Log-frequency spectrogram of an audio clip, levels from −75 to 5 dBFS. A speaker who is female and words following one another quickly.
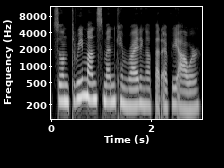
Yes: female; fast, 220 wpm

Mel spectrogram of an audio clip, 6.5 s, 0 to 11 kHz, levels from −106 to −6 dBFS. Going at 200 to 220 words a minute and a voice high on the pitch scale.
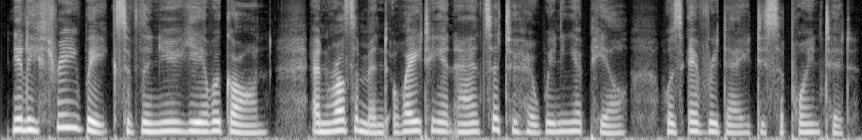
Yes: fast, 205 wpm; high, 210 Hz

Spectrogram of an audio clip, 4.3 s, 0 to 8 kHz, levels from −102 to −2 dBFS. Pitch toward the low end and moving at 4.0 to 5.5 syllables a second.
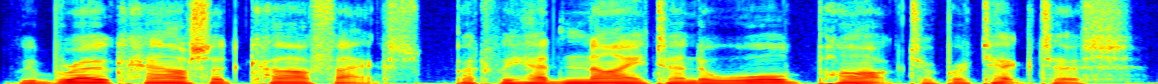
Yes: low, 120 Hz; 5.4 syllables/s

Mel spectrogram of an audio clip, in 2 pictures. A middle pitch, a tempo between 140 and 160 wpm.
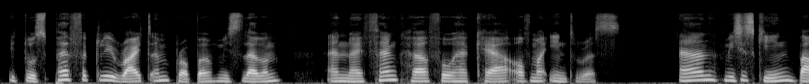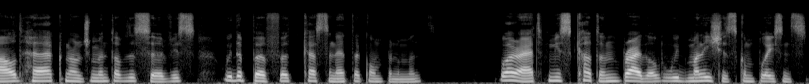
Yes: medium, 155 Hz; average, 145 wpm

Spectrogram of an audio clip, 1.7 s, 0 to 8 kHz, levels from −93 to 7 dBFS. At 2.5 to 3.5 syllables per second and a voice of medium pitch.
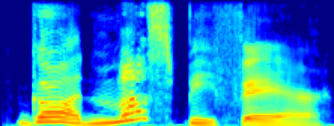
No: 2.9 syllables/s; high, 225 Hz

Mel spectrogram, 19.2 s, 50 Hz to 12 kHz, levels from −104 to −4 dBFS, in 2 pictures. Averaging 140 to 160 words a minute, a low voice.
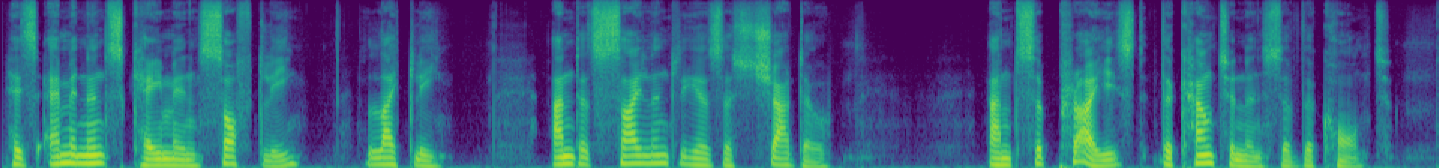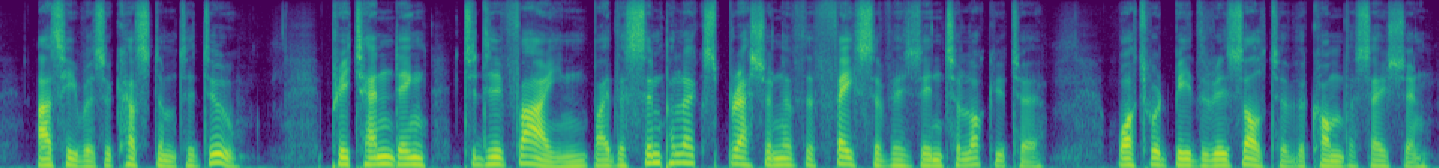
Yes: average, 145 wpm; low, 120 Hz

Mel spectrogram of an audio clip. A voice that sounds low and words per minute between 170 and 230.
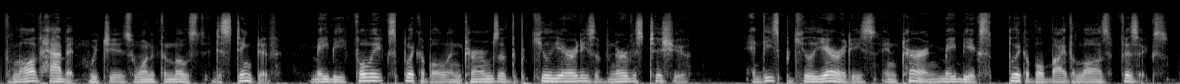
Yes: low, 120 Hz; average, 185 wpm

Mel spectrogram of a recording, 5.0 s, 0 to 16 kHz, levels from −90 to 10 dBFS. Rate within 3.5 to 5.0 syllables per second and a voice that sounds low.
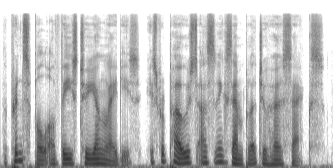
Yes: 4.8 syllables/s; low, 105 Hz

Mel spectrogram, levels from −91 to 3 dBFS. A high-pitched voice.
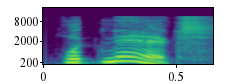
Yes: high, 240 Hz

